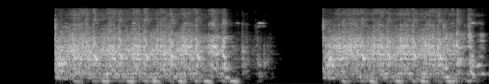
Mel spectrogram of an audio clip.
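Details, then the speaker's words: Automatic scooter (matic) that is hard to start and stalls despite cleaned carburetor and working spark plug: two bursts of steady starter cranking with a regular low chug, no combustion or firing pops, engine never catches. "dia tidak ada pembakaran ya tidak ada apa sih namanya e letupan letupan api jadi bunyinya seperti ini"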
